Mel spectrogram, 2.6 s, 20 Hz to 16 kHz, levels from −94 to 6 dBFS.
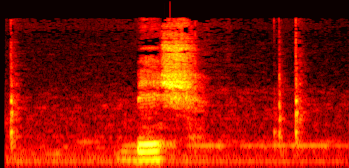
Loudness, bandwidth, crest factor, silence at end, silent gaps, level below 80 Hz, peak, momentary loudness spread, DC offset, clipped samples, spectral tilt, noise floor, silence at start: -13 LUFS; 11.5 kHz; 20 dB; 0.35 s; none; -58 dBFS; 0 dBFS; 20 LU; under 0.1%; under 0.1%; -2.5 dB/octave; -43 dBFS; 0.05 s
